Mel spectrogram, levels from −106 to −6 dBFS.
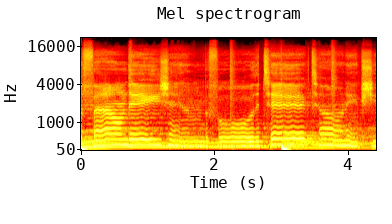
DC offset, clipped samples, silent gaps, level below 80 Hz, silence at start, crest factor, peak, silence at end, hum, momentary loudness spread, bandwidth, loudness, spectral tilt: under 0.1%; under 0.1%; none; -28 dBFS; 0 s; 16 dB; -4 dBFS; 0 s; none; 7 LU; 20 kHz; -20 LUFS; -4.5 dB/octave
